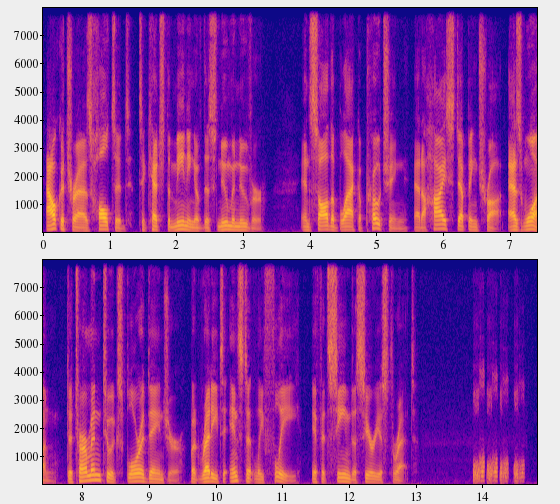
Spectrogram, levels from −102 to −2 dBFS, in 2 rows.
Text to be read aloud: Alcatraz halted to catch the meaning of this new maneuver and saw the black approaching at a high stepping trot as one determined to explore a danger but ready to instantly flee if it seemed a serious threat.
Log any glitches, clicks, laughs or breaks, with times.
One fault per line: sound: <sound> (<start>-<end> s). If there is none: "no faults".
sound: laugh (13.9-14.6 s)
